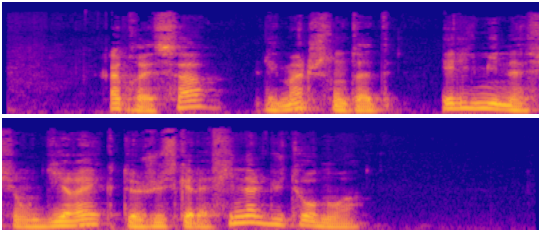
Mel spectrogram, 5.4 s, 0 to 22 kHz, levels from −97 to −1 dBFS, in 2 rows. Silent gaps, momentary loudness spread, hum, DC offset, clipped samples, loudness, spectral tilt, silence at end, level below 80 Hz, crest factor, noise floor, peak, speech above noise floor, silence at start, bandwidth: none; 7 LU; none; under 0.1%; under 0.1%; -24 LUFS; -6.5 dB/octave; 0.9 s; -50 dBFS; 18 dB; -70 dBFS; -6 dBFS; 48 dB; 0.55 s; 16 kHz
